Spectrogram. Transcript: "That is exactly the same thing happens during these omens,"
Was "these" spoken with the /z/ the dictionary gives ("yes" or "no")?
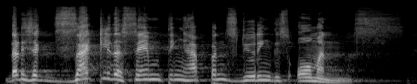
no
